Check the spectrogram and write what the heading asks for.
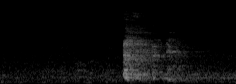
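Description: A person coughs once, a short sudden cough about a second and a quarter in.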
